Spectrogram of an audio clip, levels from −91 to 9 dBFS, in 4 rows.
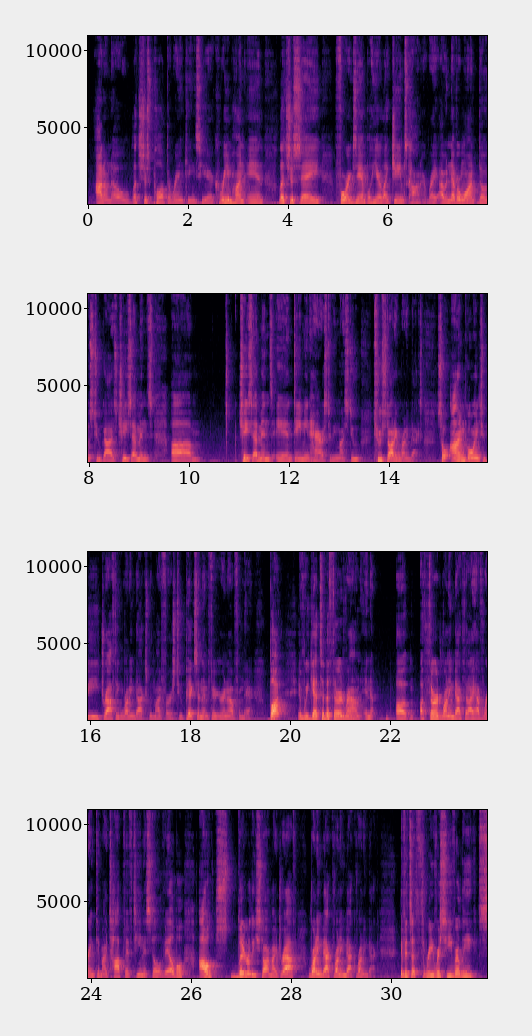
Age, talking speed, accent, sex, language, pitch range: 30-49, 200 wpm, American, male, English, 125-160 Hz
